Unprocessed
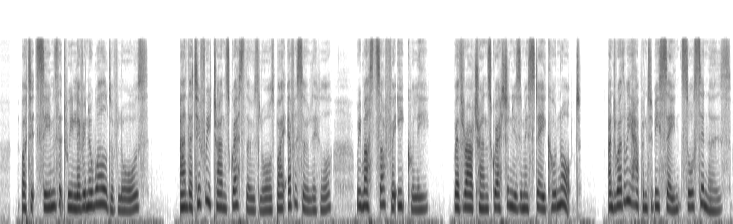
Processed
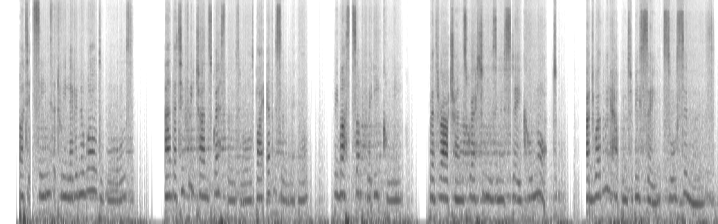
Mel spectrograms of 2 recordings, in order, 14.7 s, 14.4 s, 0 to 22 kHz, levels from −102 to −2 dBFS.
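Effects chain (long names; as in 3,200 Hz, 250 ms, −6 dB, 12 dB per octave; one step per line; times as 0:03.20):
gliding playback speed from 189% → 158%
drawn EQ curve 130 Hz 0 dB, 420 Hz −21 dB, 1,000 Hz −29 dB, 1,500 Hz −4 dB
time stretch by overlap-add 1.7×, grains 90 ms
feedback delay with all-pass diffusion 458 ms, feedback 44%, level −13 dB
slack as between gear wheels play −44.5 dBFS
level +3.5 dB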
